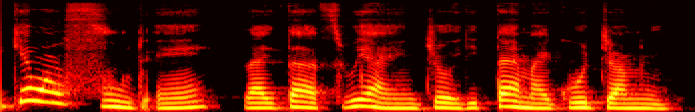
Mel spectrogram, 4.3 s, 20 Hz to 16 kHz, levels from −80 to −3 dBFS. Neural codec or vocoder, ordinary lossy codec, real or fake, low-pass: none; none; real; 14.4 kHz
